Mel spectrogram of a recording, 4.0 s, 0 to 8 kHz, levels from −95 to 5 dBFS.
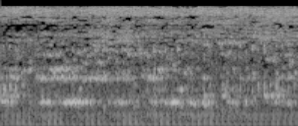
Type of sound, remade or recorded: recorded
